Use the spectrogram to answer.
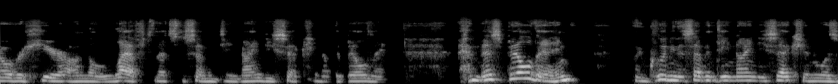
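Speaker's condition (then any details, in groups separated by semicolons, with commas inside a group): No condition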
